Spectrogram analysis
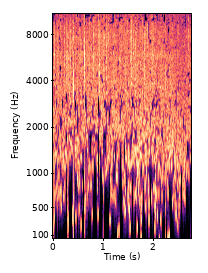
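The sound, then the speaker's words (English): Running, splashing water as refugees wash their hands at a makeshift sink, a dense steady rush filled with many small irregular splashes and drips, with no voices. “The newcomers make their way towards a makeshift sink where they wash their hands before they begin the registration process.”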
